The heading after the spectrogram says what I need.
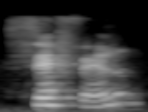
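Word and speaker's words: סֵפֶר: La segunda se pronuncia sefer, que significa libro.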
